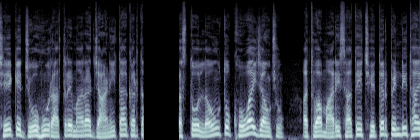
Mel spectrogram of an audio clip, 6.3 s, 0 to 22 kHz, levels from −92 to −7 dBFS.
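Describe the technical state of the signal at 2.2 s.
At 2.2 s the speech has just cut off into dead silence, with no room tone or background hiss underneath, and it stays that way until the sound snaps back at 2.69 s. This is an audio dropout to silence running from 2.15 s, about 0.54 s in all, and whatever was spoken in that stretch is simply missing. The likely cause is a momentary loss of the input, such as a link failure or a brief mute, while the recording carried on writing silence.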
